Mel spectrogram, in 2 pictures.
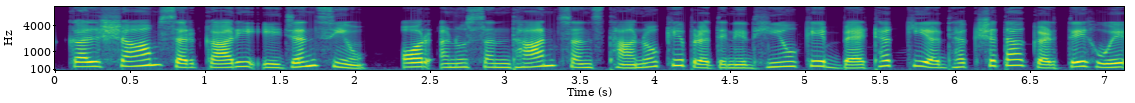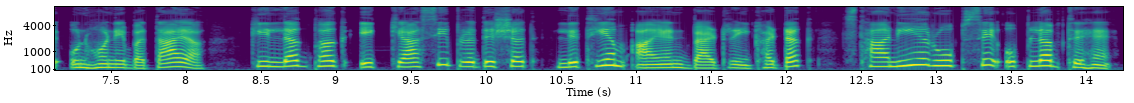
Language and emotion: Hindi, neutral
